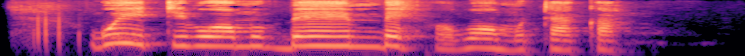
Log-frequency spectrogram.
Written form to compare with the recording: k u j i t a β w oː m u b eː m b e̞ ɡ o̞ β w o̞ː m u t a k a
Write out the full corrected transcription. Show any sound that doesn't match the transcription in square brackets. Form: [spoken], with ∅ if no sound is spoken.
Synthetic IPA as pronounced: [ɡ] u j i t [i] β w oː m u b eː m b e̞ [∅] o̞ β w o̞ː m u t a k a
